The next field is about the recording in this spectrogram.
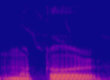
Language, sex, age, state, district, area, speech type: Assamese, male, 45-60, Assam, Golaghat, urban, spontaneous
